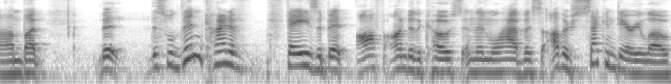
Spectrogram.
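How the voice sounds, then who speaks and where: The voice has a bright, sharp tone and lively intonation, moving at a moderate pace. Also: man, fairly high pitch for a man. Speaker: weather YouTuber and forecaster. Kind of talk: weather forecast briefing. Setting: home or studio video recording with screen-shared maps. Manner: explanatory, conversational, fairly casual; filler-heavy, with frequent uh and um.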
